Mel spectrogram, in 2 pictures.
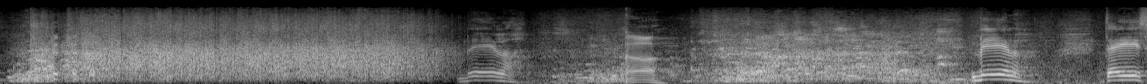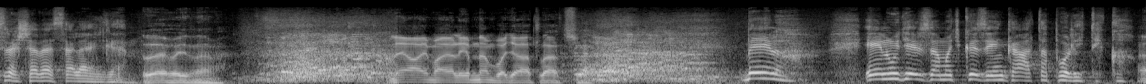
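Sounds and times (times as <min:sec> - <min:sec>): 
laughter: 0:00.0 - 0:01.3, 0:05.6 - 0:09.6, 0:14.0 - 0:15.4, 0:17.2 - 0:18.7
speech: 0:00.1 - 0:01.1, 0:04.7 - 0:07.2, 0:09.7 - 0:10.4, 0:11.1 - 0:14.6, 0:15.4 - 0:18.0, 0:18.9 - 0:22.9
crowd applauding after a scene: 0:00.2 - 0:04.6.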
